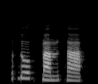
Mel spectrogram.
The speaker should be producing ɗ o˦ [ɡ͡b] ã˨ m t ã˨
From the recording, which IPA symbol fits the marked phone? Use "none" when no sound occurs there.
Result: k͡p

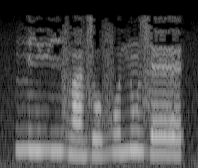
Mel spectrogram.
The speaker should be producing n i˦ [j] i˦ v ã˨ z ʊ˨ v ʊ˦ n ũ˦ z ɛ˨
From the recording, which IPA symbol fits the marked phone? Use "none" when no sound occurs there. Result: j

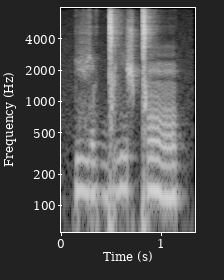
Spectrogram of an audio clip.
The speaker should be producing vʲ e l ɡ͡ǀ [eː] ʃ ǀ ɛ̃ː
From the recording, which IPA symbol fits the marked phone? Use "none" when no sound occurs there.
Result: iː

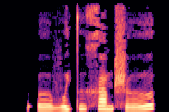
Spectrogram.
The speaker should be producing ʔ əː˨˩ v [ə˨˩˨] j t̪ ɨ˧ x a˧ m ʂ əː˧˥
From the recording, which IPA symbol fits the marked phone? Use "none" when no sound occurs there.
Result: ə˧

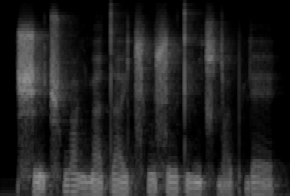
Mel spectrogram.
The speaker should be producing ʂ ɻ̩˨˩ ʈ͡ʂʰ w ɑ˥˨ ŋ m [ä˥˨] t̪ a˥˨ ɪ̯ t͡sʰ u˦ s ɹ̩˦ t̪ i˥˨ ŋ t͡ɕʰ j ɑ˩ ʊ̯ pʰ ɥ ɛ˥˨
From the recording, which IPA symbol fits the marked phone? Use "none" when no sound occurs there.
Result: ä˥˨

